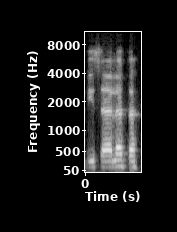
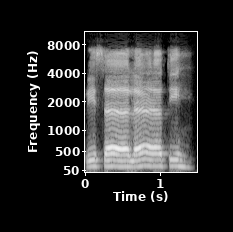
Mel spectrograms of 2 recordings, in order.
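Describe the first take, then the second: First: رسالتَه with no alif and the ta with fatha; رسالتَه said short, ta open; singular reading. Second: رسالاتِه said slowly, long alif after the lam and the ta with kasra; رسالاتِه drawn out with the alif; plural reading. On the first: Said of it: "بفتحها دون ألف". (رسالتَه بالإفراد وفتح التاء) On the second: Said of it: "بكسر التاء وألف قبلها". (رسالاتِه بالجمع وكسر التاء) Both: Shown as a demonstration.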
